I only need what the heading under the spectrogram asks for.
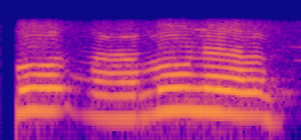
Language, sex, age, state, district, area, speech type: Tamil, female, 18-30, Tamil Nadu, Tiruvallur, urban, conversation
